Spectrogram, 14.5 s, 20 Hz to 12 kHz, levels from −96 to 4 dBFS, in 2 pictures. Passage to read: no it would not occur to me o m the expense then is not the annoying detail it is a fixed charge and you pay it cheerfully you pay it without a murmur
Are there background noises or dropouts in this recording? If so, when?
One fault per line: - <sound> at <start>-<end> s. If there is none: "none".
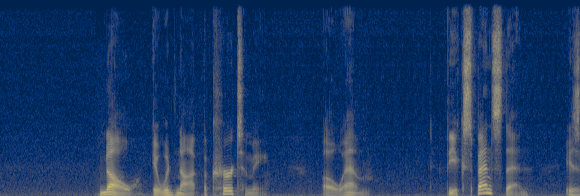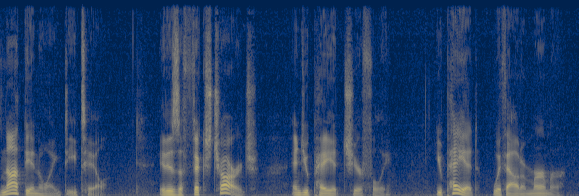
none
